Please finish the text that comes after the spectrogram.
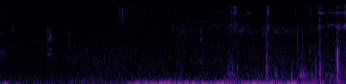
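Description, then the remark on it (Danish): Horse-drawn carriages come from the court in Ringsted toward Køge on a warm summer afternoon. The front carriage is drawn by two horses in red harness. Hooves clip-clop in an uneven rhythm over a low rumble of wheels, growing louder from a faint start as they draw closer, with no voices. “Man kan høre hestevogne, der kommer kørende fra landsretten i Ringsted mod Køge.”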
